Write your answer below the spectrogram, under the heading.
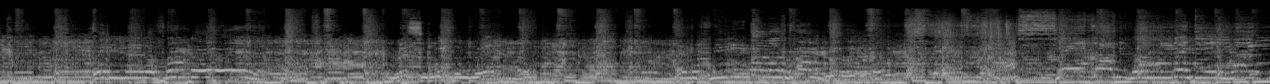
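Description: A live rock band playing amplified electric guitars, bass and a drum kit with a steady beat, with a lead melody line sliding over the top.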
